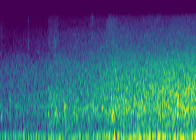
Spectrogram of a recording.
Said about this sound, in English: it's raining. There's water dripping off of the awnings.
